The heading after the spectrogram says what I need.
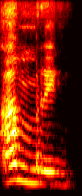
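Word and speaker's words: عمرو: hua liamrin la ma amrin amrun amran amrin Syukran mafit sudah paham sekarang? Insyaallah, Ustaz. Jadi kalau ada huruf wau berarti Amr dia ya, Om. Nam. Kalau tanpa wau dibaca ee umaru.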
